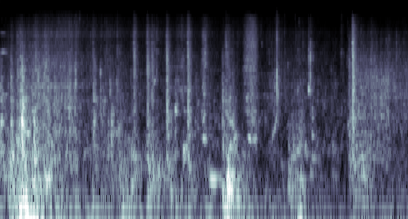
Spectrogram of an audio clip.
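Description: Wind and water noise on a fishing boat at sea, with a low bump right at the start and scattered small clicks and knocks through the rest.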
